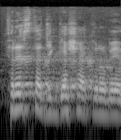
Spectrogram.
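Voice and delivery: ordinary talk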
